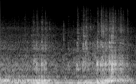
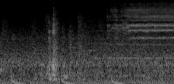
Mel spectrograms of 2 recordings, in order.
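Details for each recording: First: An engine revving with a deep, even note that rises and falls smoothly, with no knocks, ticks or misses; a healthy rev, shown in contrast to a Foxbody Mustang with a suspected ignition fault. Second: Starter cranks steadily at about three and a half beats a second without catching; it has ignition and starts on starting fluid, but the injectors aren't firing; owner plans to check the wiring harness.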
